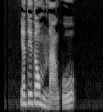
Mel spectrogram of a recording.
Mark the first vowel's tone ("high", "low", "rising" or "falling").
high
